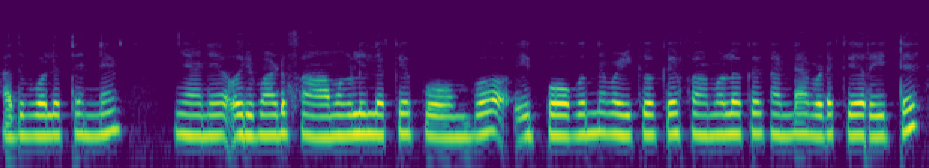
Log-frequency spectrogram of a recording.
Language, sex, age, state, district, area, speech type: Malayalam, female, 18-30, Kerala, Kozhikode, urban, spontaneous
